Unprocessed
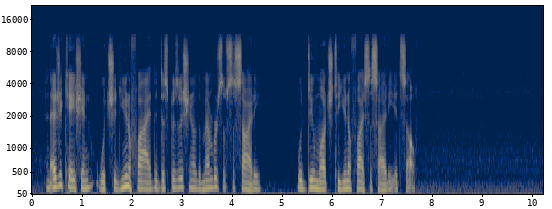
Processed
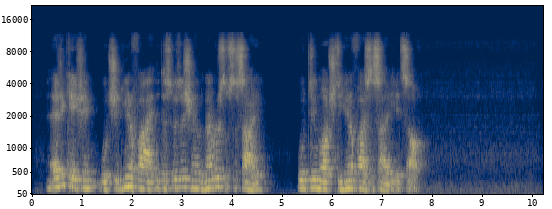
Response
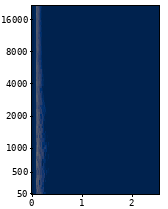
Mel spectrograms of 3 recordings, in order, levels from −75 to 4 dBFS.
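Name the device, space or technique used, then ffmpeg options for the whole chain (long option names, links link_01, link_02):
far-field microphone of a smart speaker: -filter_complex "[1:a]atrim=start_sample=2205[link_01];[0:a][link_01]afir=irnorm=-1:irlink=0,highpass=frequency=120:poles=1,dynaudnorm=framelen=500:gausssize=3:maxgain=6dB" -ar 48000 -c:a libopus -b:a 24k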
